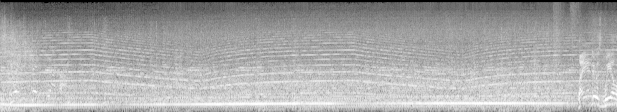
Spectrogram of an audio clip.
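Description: A car engine revs hard during a chase in L.A. Noire, a loud, continuous drone whose pitch swells and dips as the car accelerates, with a brief voice cutting in just before the end.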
